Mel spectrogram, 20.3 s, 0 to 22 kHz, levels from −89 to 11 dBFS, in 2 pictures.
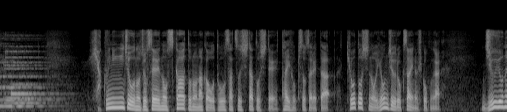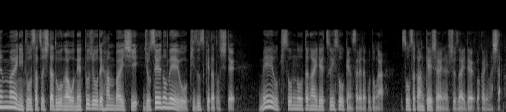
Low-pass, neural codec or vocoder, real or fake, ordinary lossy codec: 7.2 kHz; none; real; none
